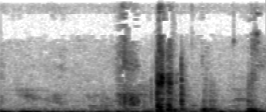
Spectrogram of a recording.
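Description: Soft macaroon clay being squeezed and pulled apart in the hands, giving a few faint crackles and clicks, mostly in the second half.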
